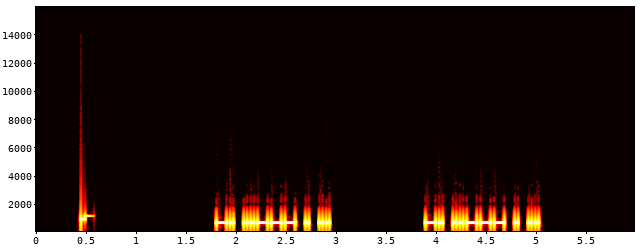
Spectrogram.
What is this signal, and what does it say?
Morse code, heard as a keyed tone, about 34 wpm, 700 Hz. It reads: N2EI N2EI
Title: Call Signs Repeated 3x - 35wpm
